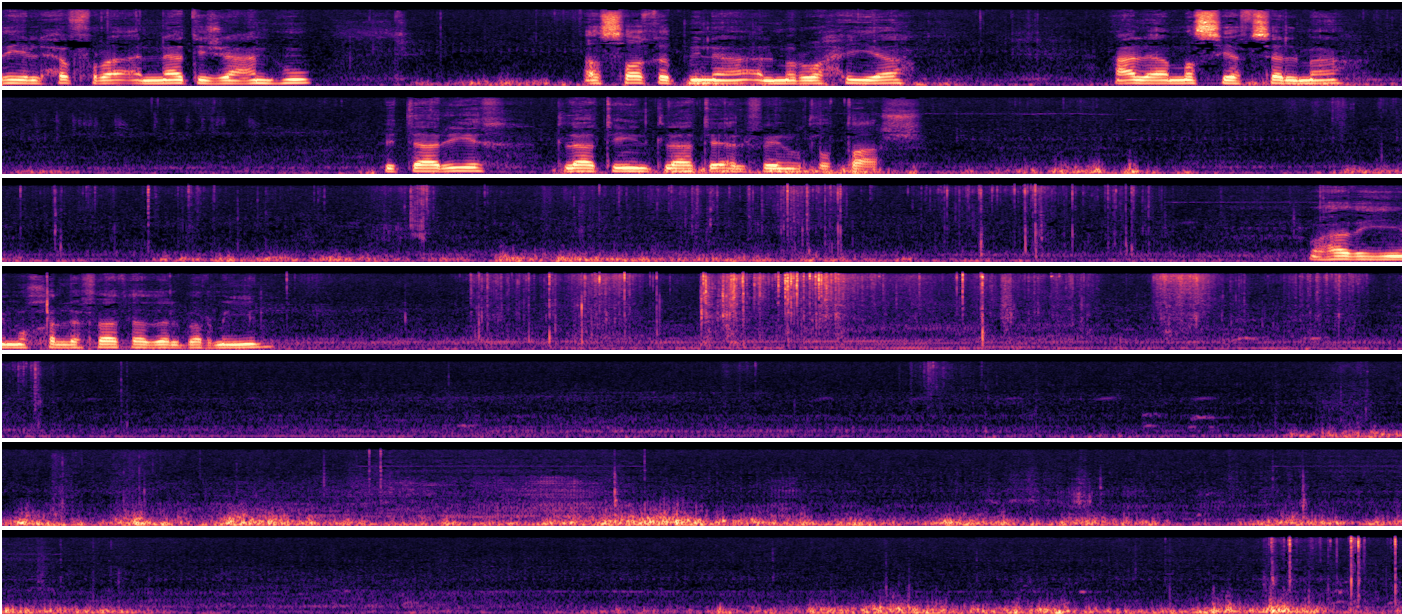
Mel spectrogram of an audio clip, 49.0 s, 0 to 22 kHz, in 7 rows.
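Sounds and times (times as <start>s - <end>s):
wind buffeting microphone: 2.1s - 5.0s, 6.0s - 7.5s, 9.7s - 19.9s, 34.3s - 43.0s, 44.8s - 49.0s
rustling and crackling: 13.2s - 28.7s, 47.7s - 49.0s.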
